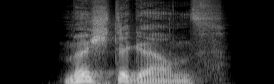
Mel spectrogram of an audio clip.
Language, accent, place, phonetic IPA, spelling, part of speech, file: German, Germany, Berlin, [ˈmœçtəˌɡɛʁns], Möchtegerns, noun, De-Möchtegerns.ogg
- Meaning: genitive singular of Möchtegern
